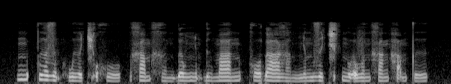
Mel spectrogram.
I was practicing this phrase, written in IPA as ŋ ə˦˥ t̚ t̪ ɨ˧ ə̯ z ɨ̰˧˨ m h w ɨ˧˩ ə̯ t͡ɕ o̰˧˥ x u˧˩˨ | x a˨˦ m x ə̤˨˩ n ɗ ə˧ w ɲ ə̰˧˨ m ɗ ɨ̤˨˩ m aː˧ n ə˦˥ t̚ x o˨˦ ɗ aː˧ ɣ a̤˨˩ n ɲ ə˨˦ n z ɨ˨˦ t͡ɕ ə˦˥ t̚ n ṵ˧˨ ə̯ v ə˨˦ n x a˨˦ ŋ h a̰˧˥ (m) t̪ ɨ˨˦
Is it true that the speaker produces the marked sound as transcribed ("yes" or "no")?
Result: yes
